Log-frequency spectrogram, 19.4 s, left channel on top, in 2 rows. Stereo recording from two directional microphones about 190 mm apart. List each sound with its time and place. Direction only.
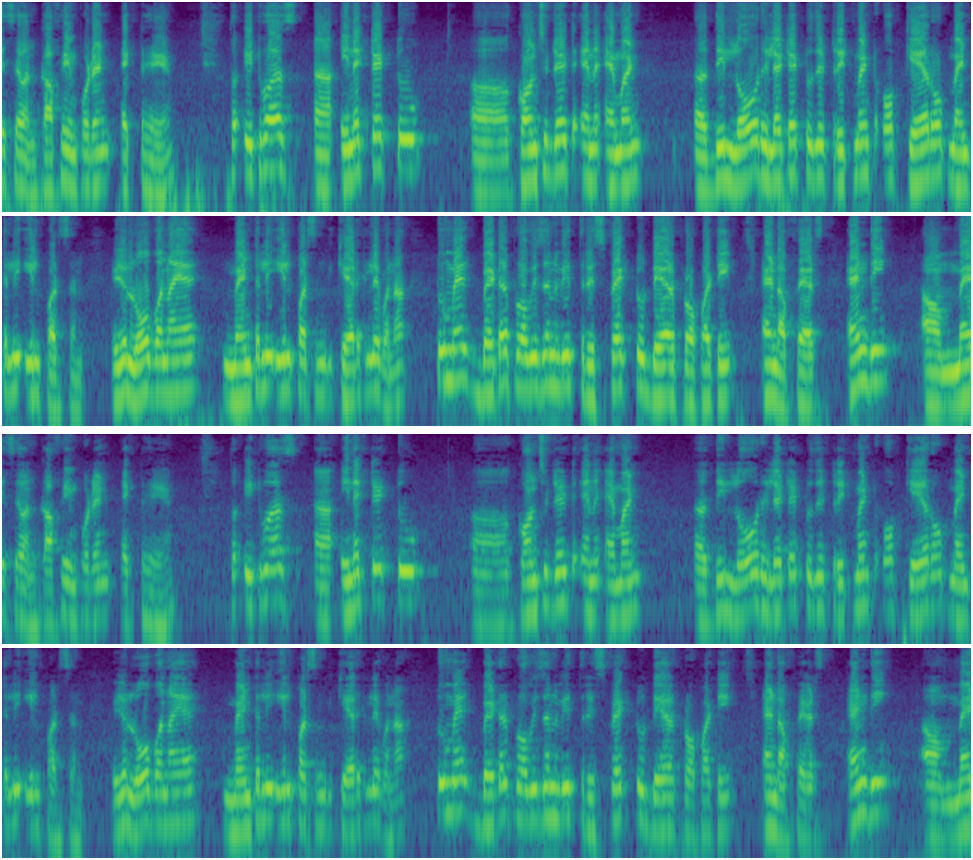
0.0 s speech: 20° left (ahead or behind)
